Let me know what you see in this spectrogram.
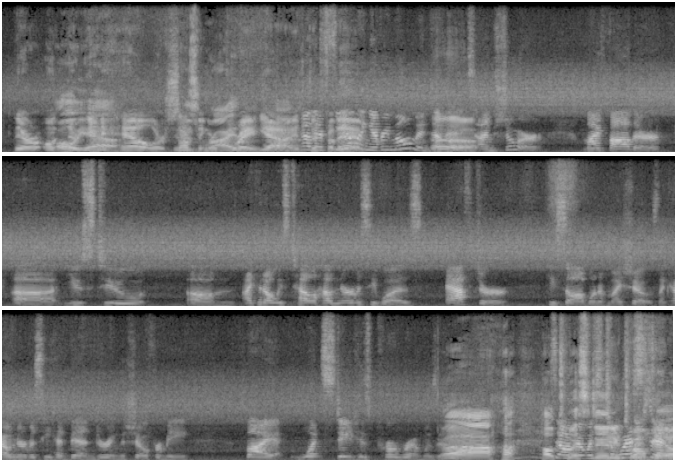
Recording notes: A note on the audio: this is actually done on my screen porch outside so you get to enjoy the crickets and wind chimes in their native glory. Also, Im currently using a single mic for all participants.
